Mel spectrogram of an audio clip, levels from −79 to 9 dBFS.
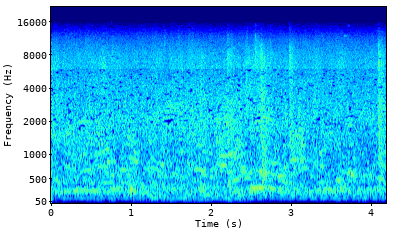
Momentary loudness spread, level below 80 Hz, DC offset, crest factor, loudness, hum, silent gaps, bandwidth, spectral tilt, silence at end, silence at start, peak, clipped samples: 3 LU; -68 dBFS; under 0.1%; 20 dB; -28 LUFS; none; none; 16 kHz; -0.5 dB/octave; 0 s; 0 s; -10 dBFS; under 0.1%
